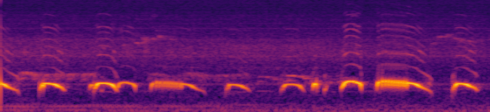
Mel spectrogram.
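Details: Busy cooing by a spotted dove used as a decoy sound for wild doves: a steady string of short arched hoots and two longer falling coos, delivered almost without pause.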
